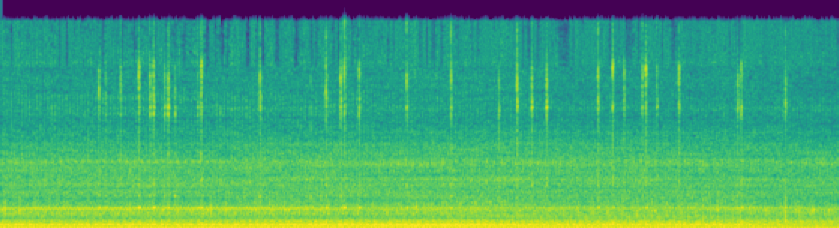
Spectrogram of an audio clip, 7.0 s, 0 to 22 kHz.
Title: VW CC 2014 2.0TDI CR (140bhp) clicking noise on cold start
